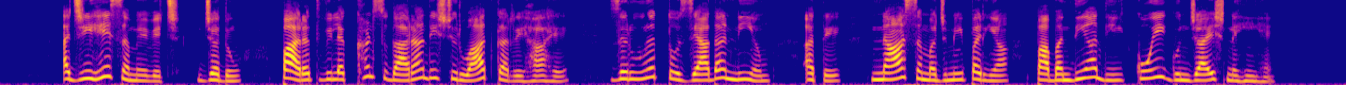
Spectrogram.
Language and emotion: Punjabi, neutral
